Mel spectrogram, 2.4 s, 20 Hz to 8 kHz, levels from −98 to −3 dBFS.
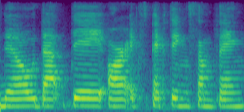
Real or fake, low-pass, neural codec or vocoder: real; 7.2 kHz; none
